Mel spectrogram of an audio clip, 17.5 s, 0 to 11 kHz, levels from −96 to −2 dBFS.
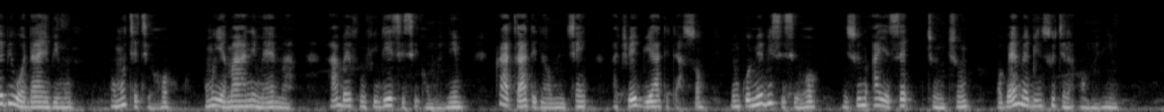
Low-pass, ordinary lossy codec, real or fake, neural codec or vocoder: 7.2 kHz; MP3, 48 kbps; real; none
